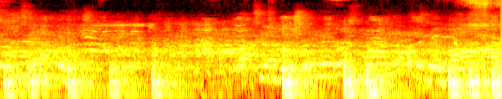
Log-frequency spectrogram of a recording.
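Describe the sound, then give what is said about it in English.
A large crowd of home fans roars and cheers after a student sneaks onto the track and starts dancing, in a dense, continuous wash of voices, swelling in repeated loud surges with a brief dip midway before rising again. “So one of the students is absolutely, you know, set the crowd off and they love it.”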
